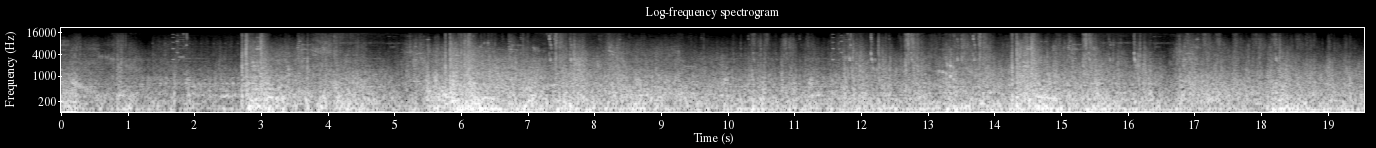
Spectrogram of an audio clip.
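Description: A heavy engine rumbles steadily.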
